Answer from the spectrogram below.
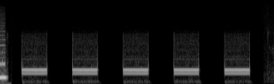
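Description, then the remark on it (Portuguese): A telephone voicemail tone, heard as a call is forwarded to voicemail, beeps five times in a steady, even rhythm, each beep about half a second long with equal gaps of silence between them, clear with no voices. “Sua chamada está sendo encaminhada para a caixa postal e estará sujeita a cobrança após o sinal.”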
